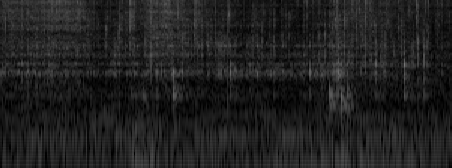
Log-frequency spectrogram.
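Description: Chopped ivy gourd (donda kaya) pieces frying in oil in a pan over a low flame, giving a steady, dense sizzle throughout with a few faint clinks, no talking.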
